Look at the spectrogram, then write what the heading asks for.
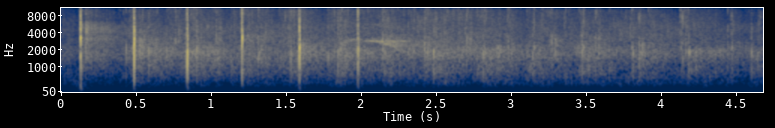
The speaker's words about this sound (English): And if you agree, can we applaud our women right now?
